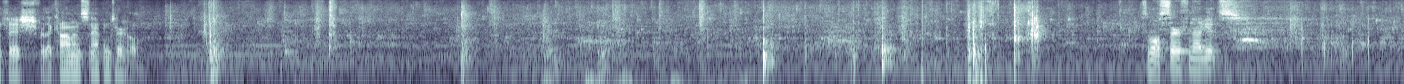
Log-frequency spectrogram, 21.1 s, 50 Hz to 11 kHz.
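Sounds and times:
water dripping: 2.2s - 21.0s.

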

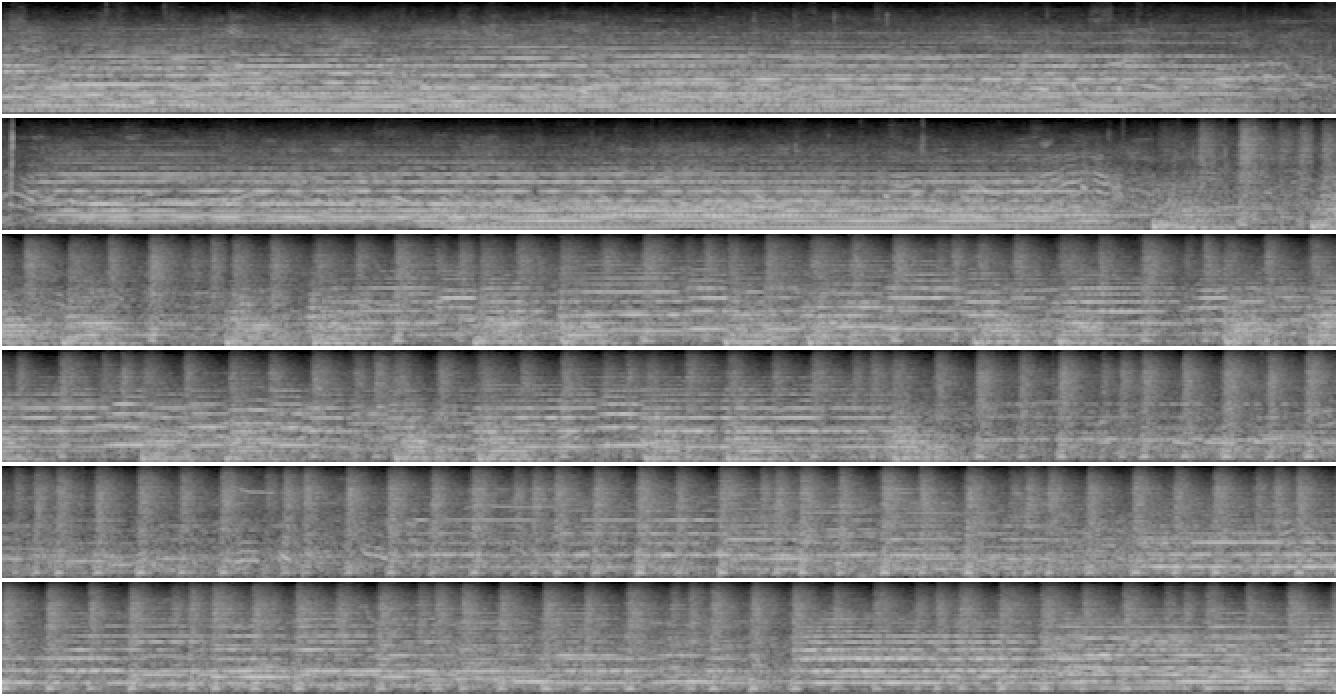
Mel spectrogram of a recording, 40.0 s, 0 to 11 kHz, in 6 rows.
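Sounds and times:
concert band playing: 0.0s - 40.0s
percussion strokes: 0.0s - 40.0s.

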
